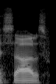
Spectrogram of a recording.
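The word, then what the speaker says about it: Tsatas: four uh Elijah how do you say it Sardis yeah Sardis went to ESS and who's pick five hasn't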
